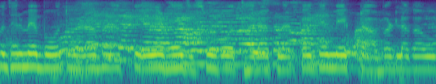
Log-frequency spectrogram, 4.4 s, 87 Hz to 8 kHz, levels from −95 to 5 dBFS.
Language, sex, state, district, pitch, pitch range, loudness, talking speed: Hindi, female, Maharashtra, Mumbai Suburban, 210 Hz, 200-220 Hz, -15 LUFS, 220 wpm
